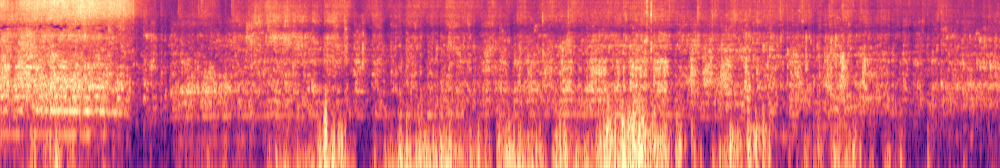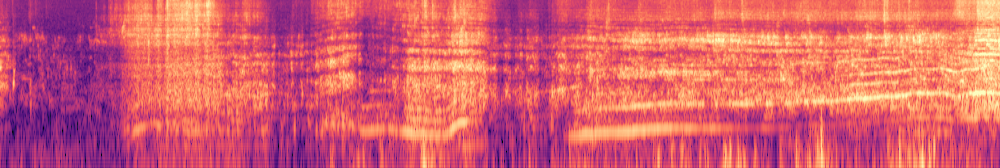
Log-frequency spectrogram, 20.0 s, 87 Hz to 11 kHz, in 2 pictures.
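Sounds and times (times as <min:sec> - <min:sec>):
water splashing: 0:00.0 - 0:20.0
electric motor whining: 0:15.6 - 0:20.0.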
